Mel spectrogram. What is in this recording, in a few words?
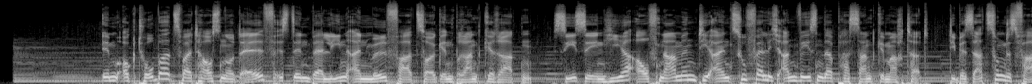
E-Learning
